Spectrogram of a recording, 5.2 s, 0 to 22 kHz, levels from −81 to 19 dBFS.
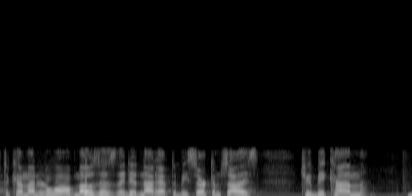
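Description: Nothing stood out as a technical problem on listening.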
